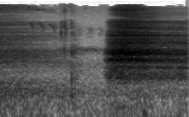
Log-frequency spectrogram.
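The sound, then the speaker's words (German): A deep breath drawn in through the nose and let out through the mouth during a relaxation exercise: a soft, quiet inhale is followed by a louder, breathy exhale that carries on to the end. “atme nochmal tief und vollständig ein und aus, jetzt durch die Nase ein und durch den Mund aus.”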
